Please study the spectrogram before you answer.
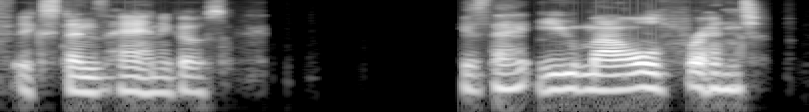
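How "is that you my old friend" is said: shaky, trembling, wavering, tremulous voice. Speaker voicing a character extending a hand to a donkey, shaky voice. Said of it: "shaky voice".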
